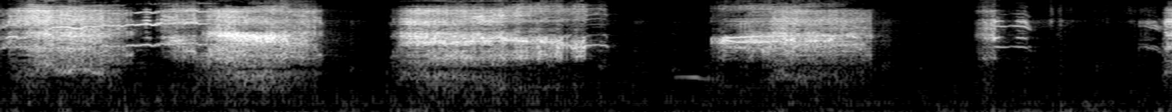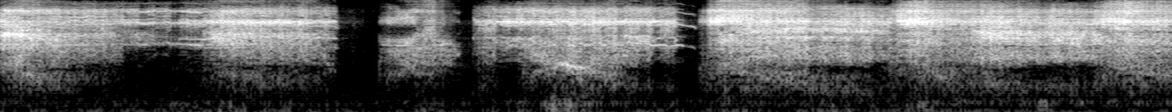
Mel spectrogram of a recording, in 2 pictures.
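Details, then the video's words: Myna chicks begging as parents bring them crickets to eat: harsh, hissing raspy bursts lasting one to two seconds, separated by short silent gaps, running almost unbroken toward the end. "Myna Birds only found crickets today, so they came to feed the children"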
